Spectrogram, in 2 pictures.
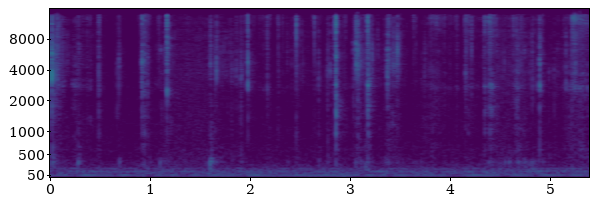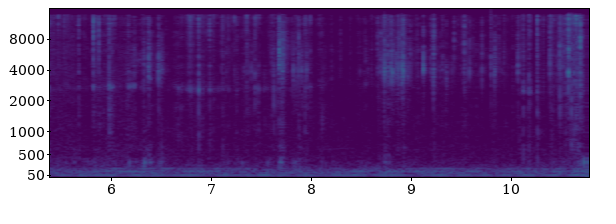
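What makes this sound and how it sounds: A solid, translucent, glittery brown bar of soap held in the hand is scraped into curls with a metal utility knife blade. The result is a quiet, steady run of crisp, bright scraping and crackling ticks, with occasional sharper snaps, over a faint low hum.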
